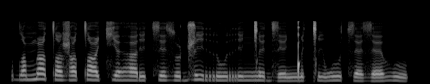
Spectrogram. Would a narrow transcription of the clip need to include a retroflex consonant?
yes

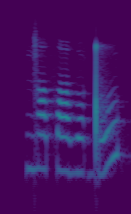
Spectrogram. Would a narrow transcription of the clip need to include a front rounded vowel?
yes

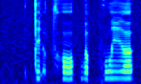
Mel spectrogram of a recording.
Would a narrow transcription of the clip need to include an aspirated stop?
yes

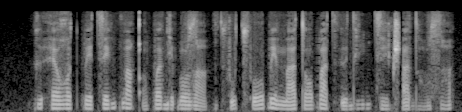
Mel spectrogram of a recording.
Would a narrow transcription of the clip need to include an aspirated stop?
no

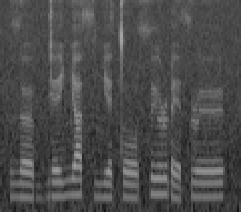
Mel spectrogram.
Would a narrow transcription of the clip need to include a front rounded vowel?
yes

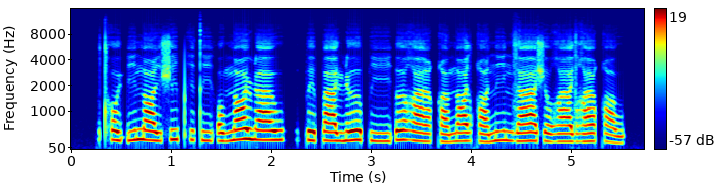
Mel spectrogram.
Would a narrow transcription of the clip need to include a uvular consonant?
yes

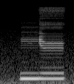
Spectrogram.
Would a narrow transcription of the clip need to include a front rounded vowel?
no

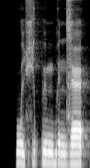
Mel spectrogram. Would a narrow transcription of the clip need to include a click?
no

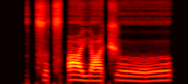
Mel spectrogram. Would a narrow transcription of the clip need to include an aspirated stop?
no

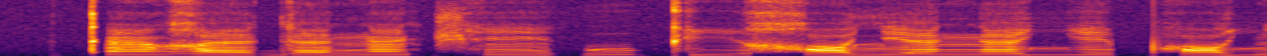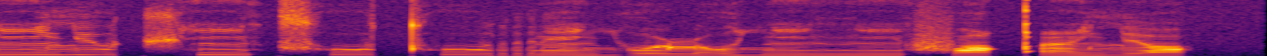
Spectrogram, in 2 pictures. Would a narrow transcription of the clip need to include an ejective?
yes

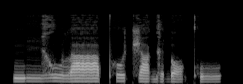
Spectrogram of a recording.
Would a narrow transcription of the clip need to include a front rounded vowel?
no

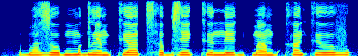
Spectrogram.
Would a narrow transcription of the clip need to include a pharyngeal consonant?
no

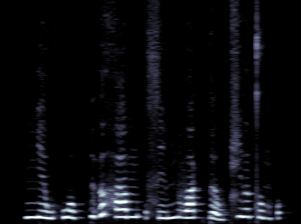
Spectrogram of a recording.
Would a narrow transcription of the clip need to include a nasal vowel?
no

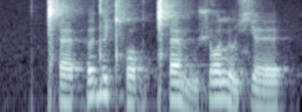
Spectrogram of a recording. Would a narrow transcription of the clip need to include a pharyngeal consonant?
no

